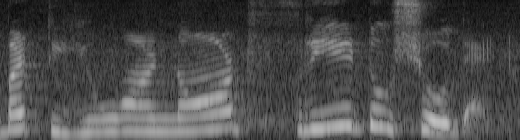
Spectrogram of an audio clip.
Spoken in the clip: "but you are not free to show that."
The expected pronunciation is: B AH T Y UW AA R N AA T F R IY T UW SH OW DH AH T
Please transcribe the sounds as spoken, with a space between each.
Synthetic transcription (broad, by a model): B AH T Y UW AA R N AA T F R IY T UW SH OW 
